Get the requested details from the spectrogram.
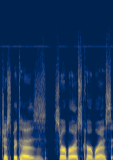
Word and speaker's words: Kerberos: So I had heard Kerberos more and more over the last few years because that is the way you pronounce it from the ancient Greek. It's spelled with a K.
